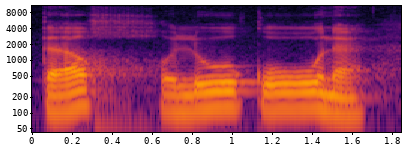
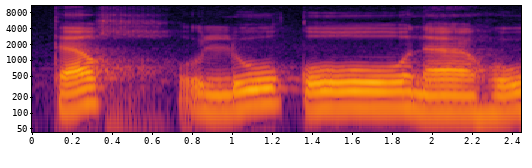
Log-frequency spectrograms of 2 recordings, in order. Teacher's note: Xo yo'g'on, undan keyin lam ingichka, undan keyin qof yo'g'on. Ikkita yo'g'onning orasidagi lam luqunahu bo'lib, lo bo'lib qolish ehtimoli bor.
